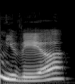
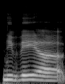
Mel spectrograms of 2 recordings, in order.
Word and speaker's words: Nivea: I want to say Nivea. Oh, it is. Oh my god. So, it's like that brand, that Nivea lotion.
